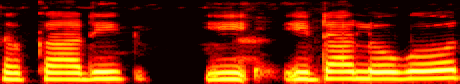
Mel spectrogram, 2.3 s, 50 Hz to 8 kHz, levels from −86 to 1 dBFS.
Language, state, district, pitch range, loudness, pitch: Surjapuri, Bihar, Kishanganj, 230-250 Hz, -14 LUFS, 240 Hz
